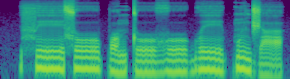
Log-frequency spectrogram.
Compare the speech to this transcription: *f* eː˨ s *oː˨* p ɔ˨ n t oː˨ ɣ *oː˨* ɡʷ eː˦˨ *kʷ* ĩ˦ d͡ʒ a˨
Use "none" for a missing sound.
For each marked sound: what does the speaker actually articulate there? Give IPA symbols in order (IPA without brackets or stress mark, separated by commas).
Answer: f, oː˨, oː˨, kʷ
